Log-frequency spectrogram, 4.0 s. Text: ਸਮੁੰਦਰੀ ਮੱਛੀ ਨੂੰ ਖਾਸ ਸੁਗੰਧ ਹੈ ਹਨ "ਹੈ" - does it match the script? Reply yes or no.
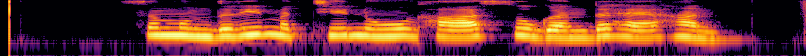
yes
